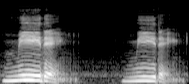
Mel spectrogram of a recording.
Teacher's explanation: So, we have the long e followed by a t sound. In this case though, the T has a fast T sound.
